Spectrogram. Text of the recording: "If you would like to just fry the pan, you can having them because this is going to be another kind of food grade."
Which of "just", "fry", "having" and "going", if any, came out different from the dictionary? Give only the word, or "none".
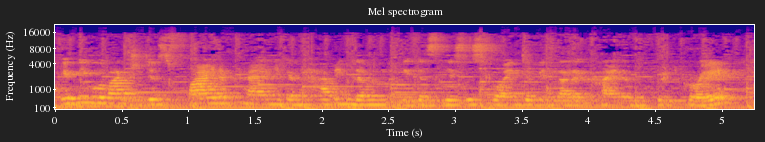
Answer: fry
